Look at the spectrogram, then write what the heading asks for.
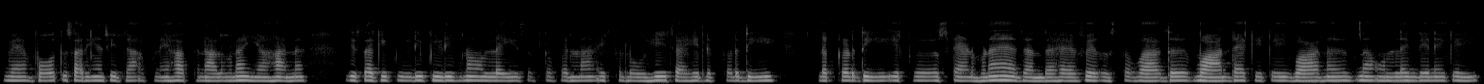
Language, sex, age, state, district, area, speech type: Punjabi, female, 60+, Punjab, Shaheed Bhagat Singh Nagar, rural, spontaneous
